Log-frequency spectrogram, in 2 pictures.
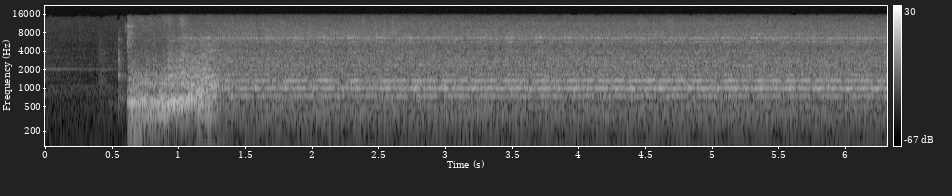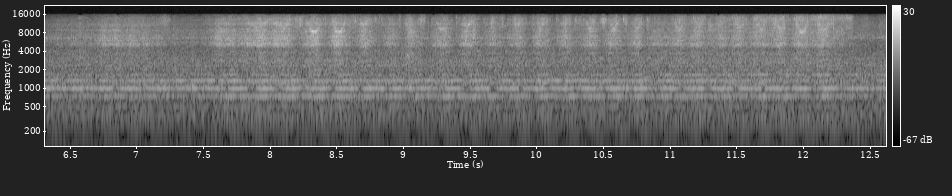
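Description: Metal lathe starting up about half a second in and running with a steady, multi-toned motor and gear whine. From about six and a half seconds a finer, high-pitched rattle joins it as the tool takes a single quarter-inch-deep cut in brass bar stock, throwing chips.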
